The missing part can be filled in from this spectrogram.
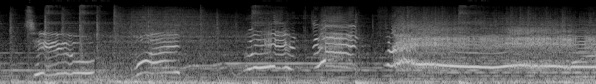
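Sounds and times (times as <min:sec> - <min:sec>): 
a few voices joining in the shout: 0:00.4 - 0:05.9
celebratory debt-free scream: 0:01.7 - 0:05.9.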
